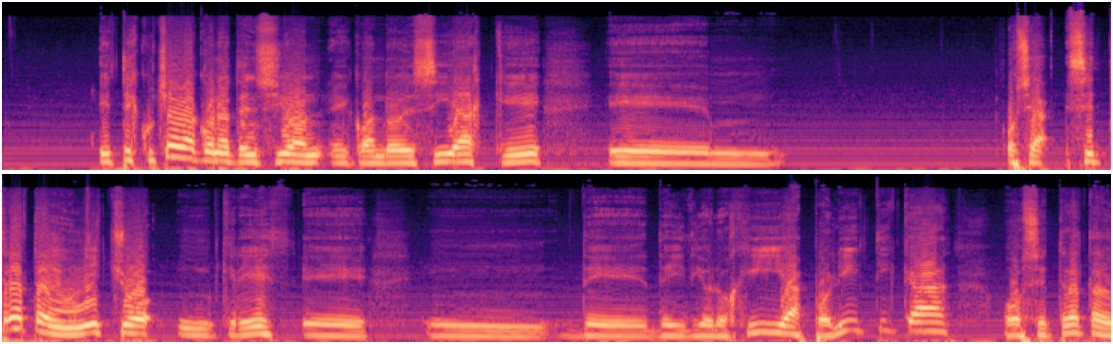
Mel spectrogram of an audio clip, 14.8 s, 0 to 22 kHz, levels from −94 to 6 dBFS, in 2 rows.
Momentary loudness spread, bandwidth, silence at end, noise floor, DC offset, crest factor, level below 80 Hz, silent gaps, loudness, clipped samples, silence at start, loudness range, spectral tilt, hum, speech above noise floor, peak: 10 LU; 18.5 kHz; 0 s; -35 dBFS; under 0.1%; 8 dB; -28 dBFS; none; -9 LUFS; 0.9%; 0.15 s; 6 LU; -5.5 dB/octave; 50 Hz at -40 dBFS; 27 dB; 0 dBFS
